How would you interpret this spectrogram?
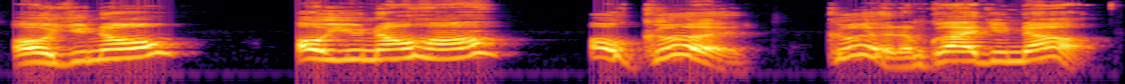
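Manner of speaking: high, loud stoned voice holding in smoke; stoned guy voice. Acted. Stoner holding smoke in, talking to his buddy high and loud. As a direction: talk while holding in a hit.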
